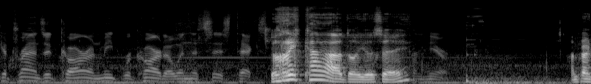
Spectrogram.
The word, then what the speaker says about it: Ricardo: these more take a transit car and meet ricardo in the system i'm trying to use the connect pronunciation of his name marshall weights it is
